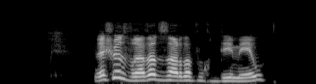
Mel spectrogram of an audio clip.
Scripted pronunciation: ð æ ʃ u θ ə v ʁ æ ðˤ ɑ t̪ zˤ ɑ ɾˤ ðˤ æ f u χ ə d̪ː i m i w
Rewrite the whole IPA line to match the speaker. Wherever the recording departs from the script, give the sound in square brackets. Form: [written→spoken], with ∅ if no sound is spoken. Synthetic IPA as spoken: ð æ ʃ u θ ə v ʁ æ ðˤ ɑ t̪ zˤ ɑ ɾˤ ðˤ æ f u χ ə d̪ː i m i w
